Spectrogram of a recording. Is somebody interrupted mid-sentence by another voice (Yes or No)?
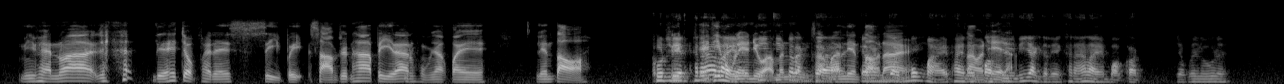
Yes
